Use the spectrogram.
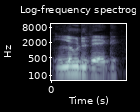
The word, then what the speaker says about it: Ludwig: Oh man, it feels nice taking that, getting rid of um But yeah, and I pronounce Ludwig as Ludwig because that is the German way of pronouncing it, and he is I think German.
